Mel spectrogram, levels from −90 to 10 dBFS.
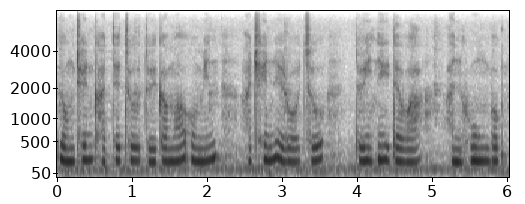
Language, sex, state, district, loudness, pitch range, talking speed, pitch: Mizo, female, Mizoram, Aizawl, -15 LUFS, 195-215 Hz, 170 wpm, 200 Hz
